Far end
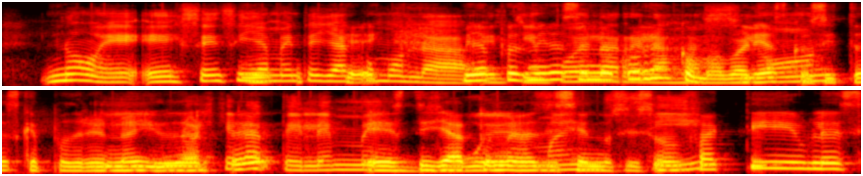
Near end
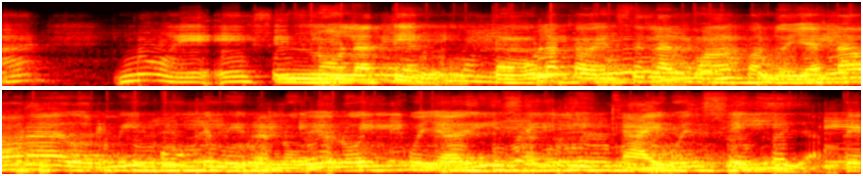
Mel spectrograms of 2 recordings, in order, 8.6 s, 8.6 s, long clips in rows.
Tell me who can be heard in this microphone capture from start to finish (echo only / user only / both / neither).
both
